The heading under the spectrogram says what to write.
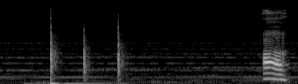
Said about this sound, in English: And at this point, you would probably hear a soft knock at your door.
